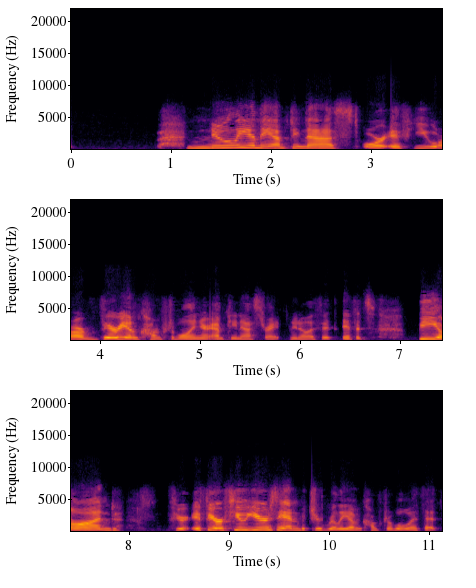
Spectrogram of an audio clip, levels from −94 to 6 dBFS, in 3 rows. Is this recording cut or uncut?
cut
